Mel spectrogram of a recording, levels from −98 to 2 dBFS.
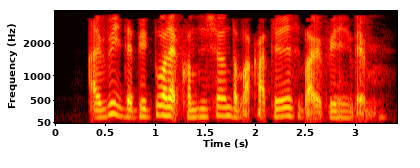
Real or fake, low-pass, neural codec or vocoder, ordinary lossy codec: fake; 3.6 kHz; autoencoder, 44.1 kHz, a latent of 192 numbers a frame, MeloTTS; MP3, 24 kbps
